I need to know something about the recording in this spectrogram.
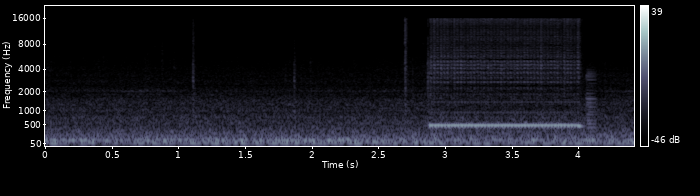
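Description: Phone ringback tone played through a phone's speaker. A low rumble fills about the first three seconds, then one steady ring tone sounds near the end and cuts off as the call is answered by voicemail.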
